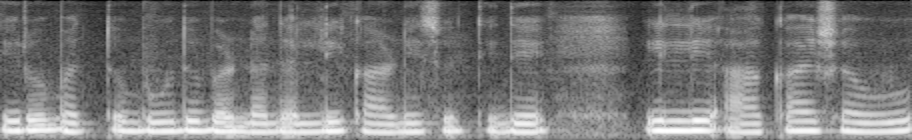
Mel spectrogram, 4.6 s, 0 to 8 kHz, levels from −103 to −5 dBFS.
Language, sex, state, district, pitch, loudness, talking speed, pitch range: Kannada, female, Karnataka, Raichur, 200 Hz, -14 LUFS, 65 wpm, 185-210 Hz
